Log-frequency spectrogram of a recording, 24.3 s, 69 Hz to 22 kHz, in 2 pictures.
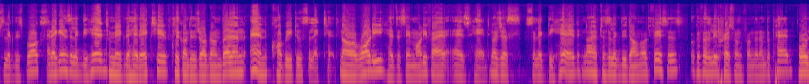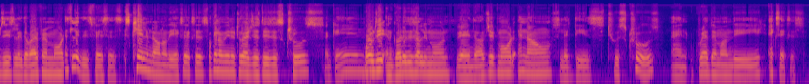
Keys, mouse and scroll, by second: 0.5 shift+click, 1.7-3.8 drag, 3.8-5.4 middle drag, 5.4 scroll down 2, 5.7-6.0 middle drag, 6.0 KP_1, 6.4-8.2 middle drag, 8.2 click, 9.2 Tab, 9.2 middle click, 9.7 click, 10.1 shift+click, 10.7 shift+click, 11.1 KP_1, 11.4 z, 12.0 click, 13.1 s, 14.2 Tab, 14.5-15.0 scroll up 1, 15.0 click, 16.1 shift+drag, 17.2 z, 17.7-19.7 middle drag, 19.7 click, 19.9-20.4 middle drag, 20.4 click, 21.1 shift+click, 21.4-22.6 middle drag, 22.6 g.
